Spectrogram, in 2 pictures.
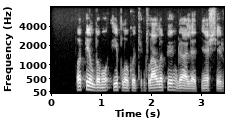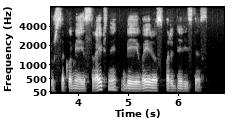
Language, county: Lithuanian, Vilnius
